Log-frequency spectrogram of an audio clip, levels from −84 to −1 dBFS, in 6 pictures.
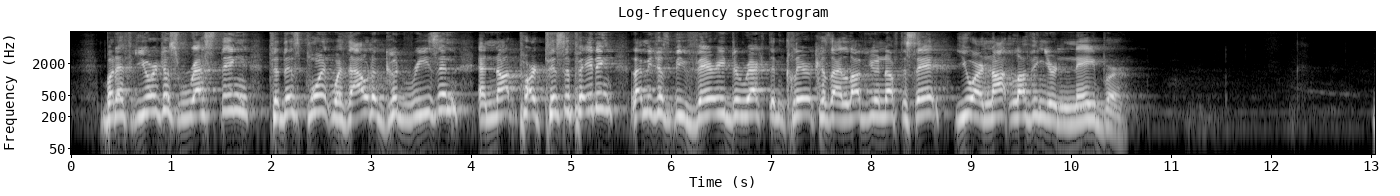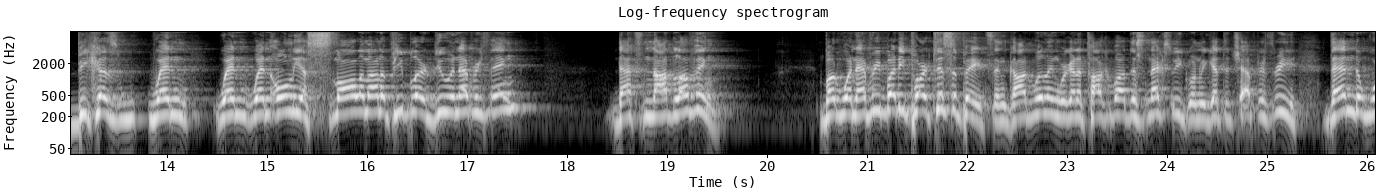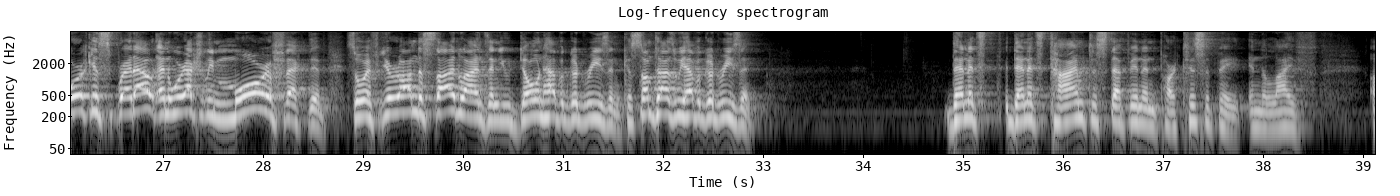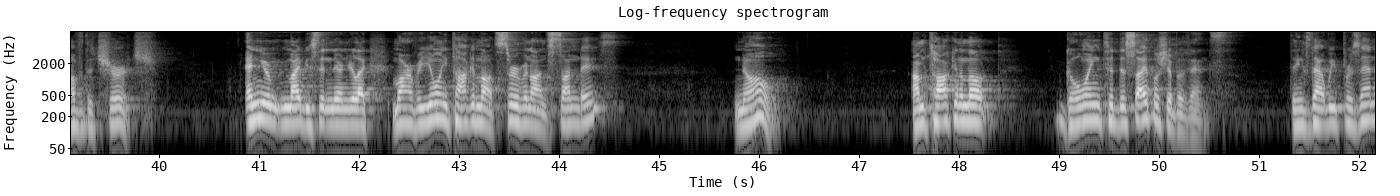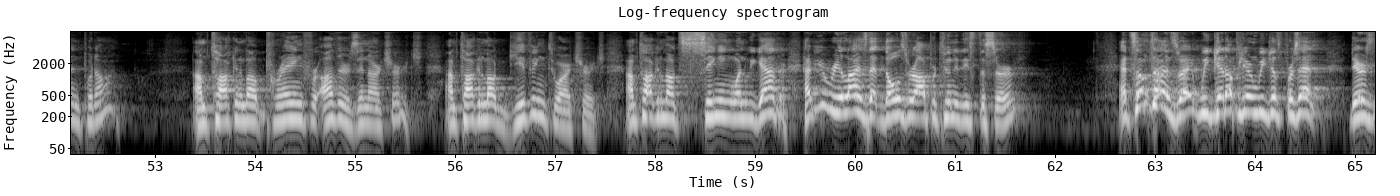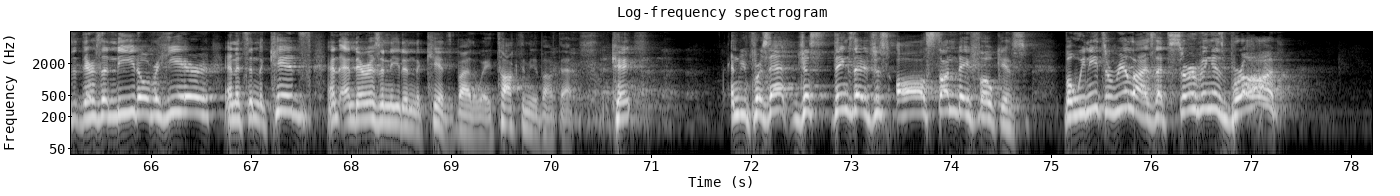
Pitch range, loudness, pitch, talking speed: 160-230 Hz, -16 LUFS, 195 Hz, 190 wpm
